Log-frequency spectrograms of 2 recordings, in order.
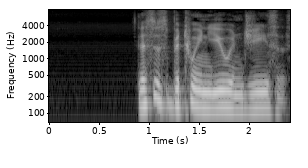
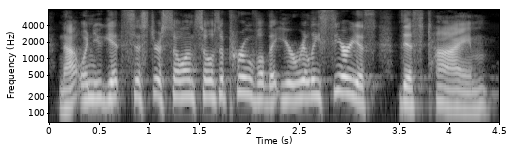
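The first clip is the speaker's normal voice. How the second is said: ordinary delivery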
